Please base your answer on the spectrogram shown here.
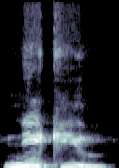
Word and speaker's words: nihil: Uma vez houve uma discussão muito grande, por que não nihil? E sim nihil. É uma pronúncia um pouco estranha, um H com som de K, mas não fui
